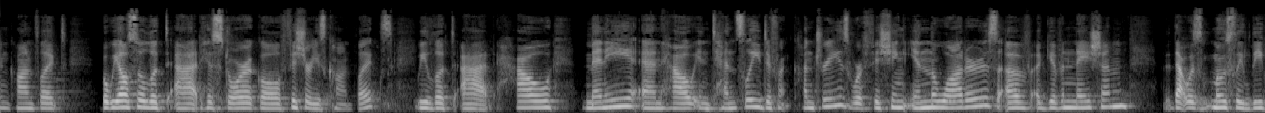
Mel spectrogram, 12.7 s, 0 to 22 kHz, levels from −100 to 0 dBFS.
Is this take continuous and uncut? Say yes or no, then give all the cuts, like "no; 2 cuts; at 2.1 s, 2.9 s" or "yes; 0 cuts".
no; 1 cut; at 4.1 s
